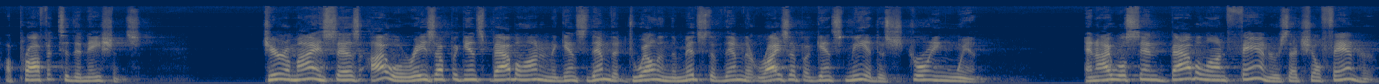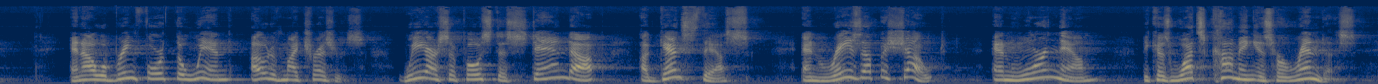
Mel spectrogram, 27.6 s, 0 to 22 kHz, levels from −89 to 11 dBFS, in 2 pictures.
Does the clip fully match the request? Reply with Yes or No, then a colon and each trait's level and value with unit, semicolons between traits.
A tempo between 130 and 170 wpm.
Yes: average, 160 wpm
